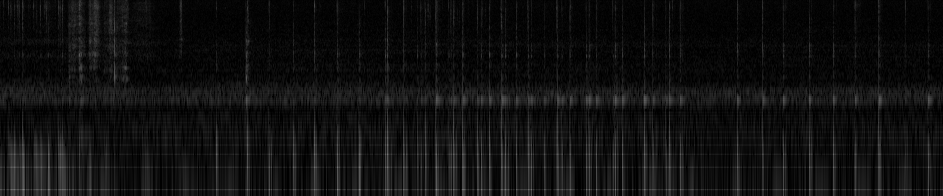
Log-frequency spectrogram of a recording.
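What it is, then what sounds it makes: Wooden framed board tapped and scratched. Fingertips tap and scratch the dark brown textured face of a flat board set in a light wooden frame, held upright. Many short, dry, low thumps come in a quick, uneven rhythm with almost no ring. A brief scratchy rustle near the start adds some brighter texture.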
